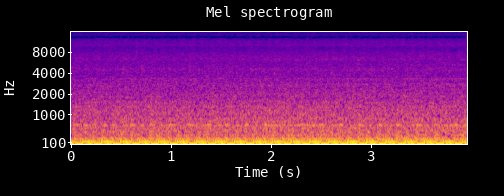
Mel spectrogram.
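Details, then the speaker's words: 2000 Chevy Silverado 2500 ex-plow truck, 6.0L LS, 5-speed manual, 4WD, still on its factory exhaust, clutch shot: fired right up and idles with a quiet, low, even rumble, no knocks or ticks; normal idle. "But I mean, dude, thing fired right up. Why was this that easy? It literally just fire. It's so quiet. It still has the factory exhaust system on it."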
